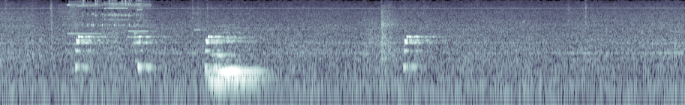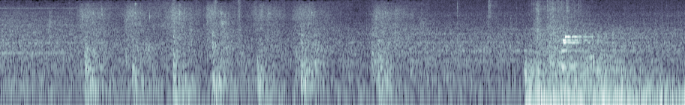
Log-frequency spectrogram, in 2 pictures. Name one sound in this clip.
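Short electronic beeps sound as menu options are selected.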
